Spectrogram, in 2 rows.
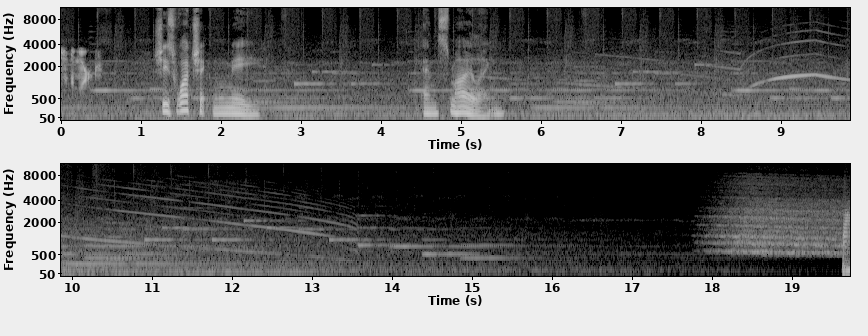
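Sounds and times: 
speech: 1.2s - 2.6s, 4.5s - 5.6s
emergency vehicle siren wailing: 6.2s - 15.2s.

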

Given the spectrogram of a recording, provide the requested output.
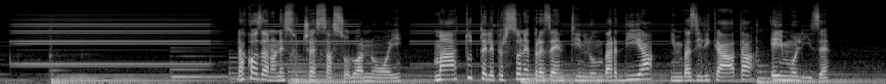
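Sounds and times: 
emergency alert tone from mobile phones in an office: 0.0s - 7.6s
speech: 2.4s - 8.4s.

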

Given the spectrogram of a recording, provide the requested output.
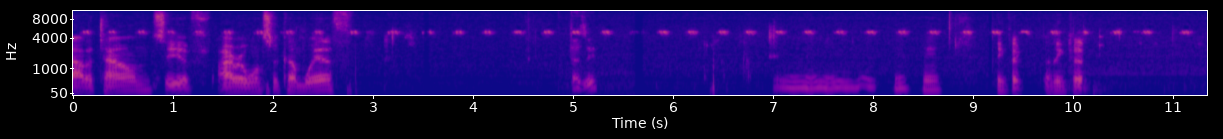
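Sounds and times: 
speech: 0.0s - 3.0s, 5.0s - 5.4s, 6.4s - 10.4s
cricket chirping: 0.6s - 0.8s, 2.8s - 11.3s
person humming: 7.0s - 8.9s.

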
